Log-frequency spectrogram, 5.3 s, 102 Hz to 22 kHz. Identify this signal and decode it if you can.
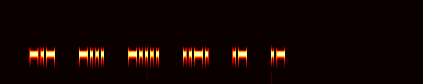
Morse code, heard as a keyed tone, about 36 wpm, spaced as for 20 wpm, 700 Hz. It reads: KB6FAA
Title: USA Call Signs - 6 Characters - 3x Character Spacing - 35wpm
